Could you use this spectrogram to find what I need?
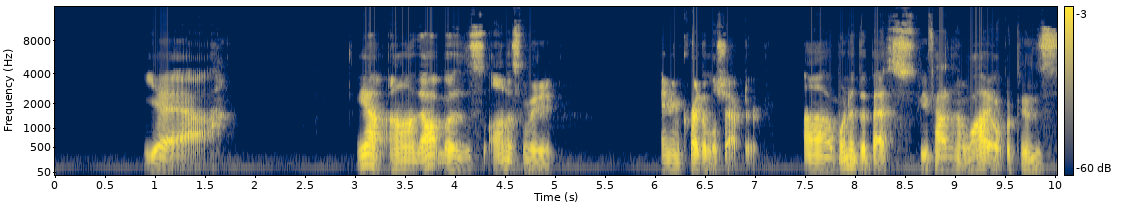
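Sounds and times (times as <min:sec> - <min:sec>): man saying yeah: 0:00.9 - 0:01.7.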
